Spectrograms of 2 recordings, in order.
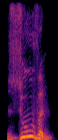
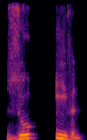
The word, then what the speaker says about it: zoeven: le E je vais prononcer zuven parce qu'il y a une voyelle en néerlandais au e c'est où c'est pas le but les petits points c'est pour dire attention ici on commence une nouvelle syllabe et on prononce zoeven ok même chose pour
